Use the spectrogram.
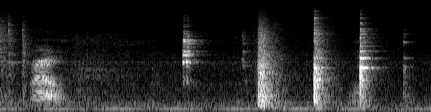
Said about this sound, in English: The fact that you have to shuffle a bunch of bottles to get to one is not okay. And that there are multiple whiskeys.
